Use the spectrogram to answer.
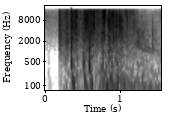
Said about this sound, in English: I'm shooting them and they're not going down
